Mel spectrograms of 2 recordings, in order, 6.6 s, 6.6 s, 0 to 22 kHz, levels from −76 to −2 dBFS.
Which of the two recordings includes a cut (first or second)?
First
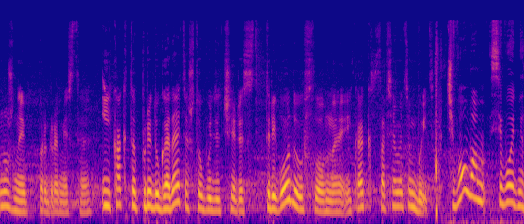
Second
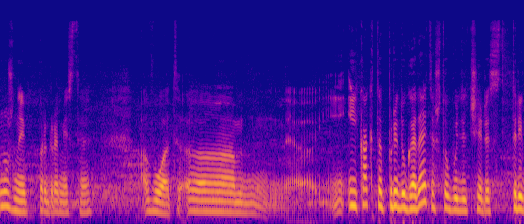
first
